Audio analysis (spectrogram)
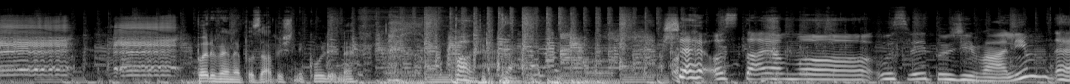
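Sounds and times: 
sheep bleating: 0:00.0 - 0:02.0
speech: 0:02.0 - 0:05.5, 0:06.8 - 0:10.6
laughter: 0:03.1 - 0:09.8.

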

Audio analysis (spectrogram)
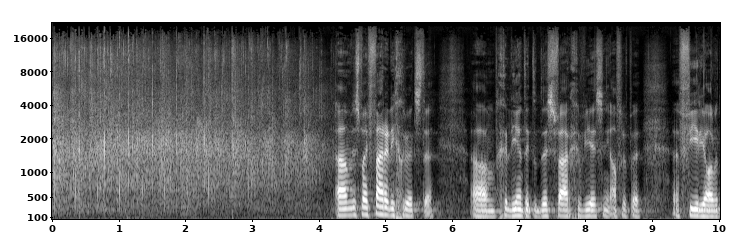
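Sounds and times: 
audience applause at a food market fundraiser event: 0:00.0 - 0:04.2
speech: 0:04.2 - 0:10.0.

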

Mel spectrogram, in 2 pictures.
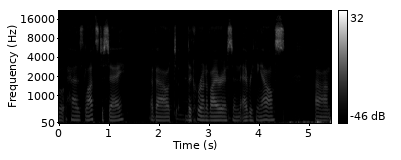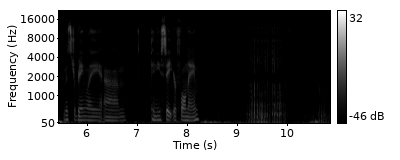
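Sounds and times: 
speech: 0:00.0 - 0:08.4
cat headbutting and rubbing the microphone: 0:05.1 - 0:05.8, 0:08.3 - 0:10.8
male cat purring: 0:08.5 - 0:10.8.

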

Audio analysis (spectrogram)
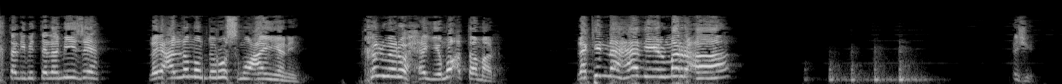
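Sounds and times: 
speech: 0:00.1 - 0:05.0, 0:05.8 - 0:07.4, 0:10.1 - 0:10.4
knocking on a door: 0:08.0 - 0:09.4.

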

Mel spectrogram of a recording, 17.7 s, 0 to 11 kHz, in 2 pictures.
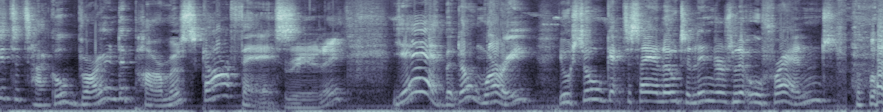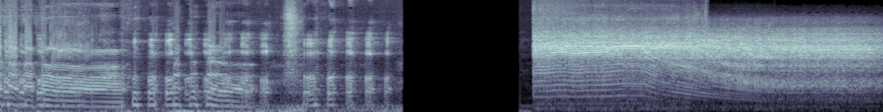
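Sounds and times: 
speech: 0:00.0 - 0:12.8
laughter: 0:08.5 - 0:12.8
chainsaws starting up and revving: 0:14.1 - 0:17.6.

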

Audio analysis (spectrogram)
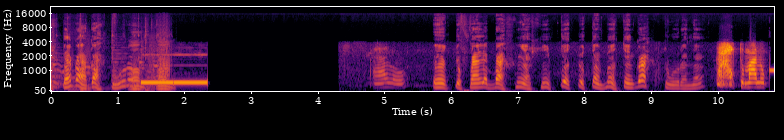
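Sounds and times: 
speech: 0:00.2 - 0:02.0, 0:05.7 - 0:10.8
telephone busy signal when placing a call: 0:01.4 - 0:02.4.

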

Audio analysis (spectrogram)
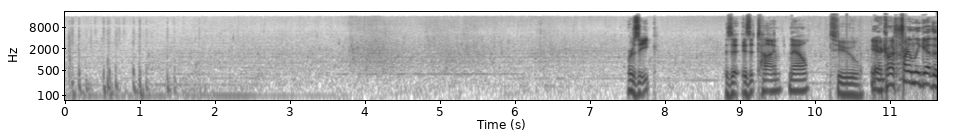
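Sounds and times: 
horse hooves clip-clopping: 0:00.0 - 0:02.1
speech: 0:07.5 - 0:08.0, 0:08.8 - 0:11.6.

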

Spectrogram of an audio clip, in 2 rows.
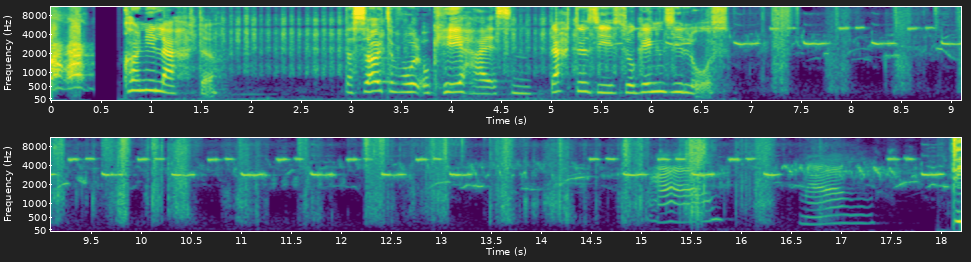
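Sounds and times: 
birds chirping and tweeting: 0:00.1 - 0:18.2
speech: 0:00.8 - 0:01.8, 0:02.9 - 0:06.8
person's footsteps crunching outdoors while walking a dog: 0:06.9 - 0:16.4.

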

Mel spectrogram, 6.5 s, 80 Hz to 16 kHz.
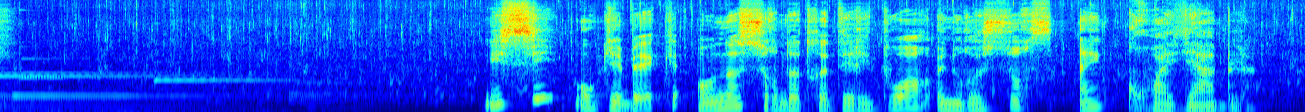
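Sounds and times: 
flowing river water rushing: 0:00.0 - 0:03.0
speech: 0:02.4 - 0:06.4.

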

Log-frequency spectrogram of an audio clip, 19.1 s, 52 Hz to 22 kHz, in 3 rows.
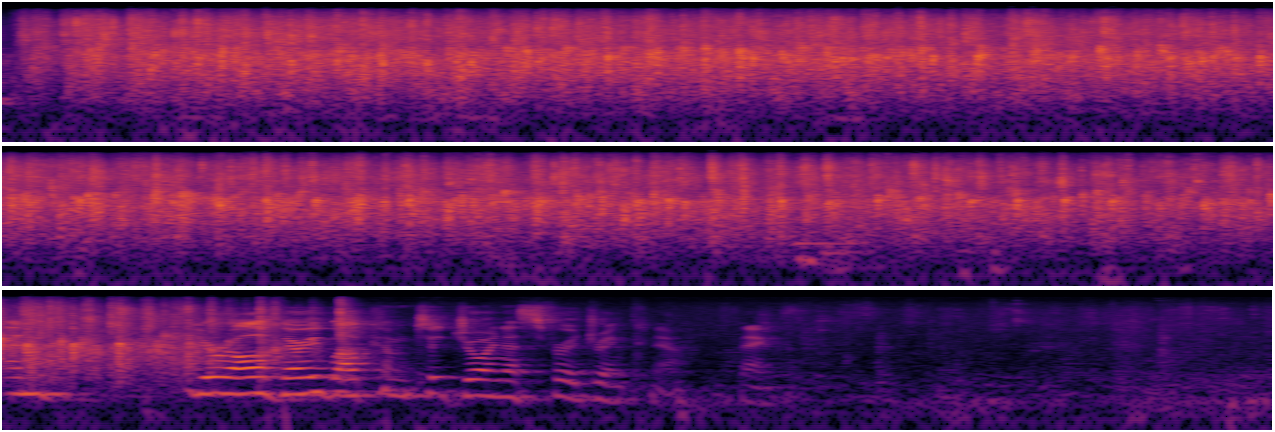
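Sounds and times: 
audience applause for lecture speaker: 0:00.0 - 0:14.6
speech: 0:13.9 - 0:16.6.

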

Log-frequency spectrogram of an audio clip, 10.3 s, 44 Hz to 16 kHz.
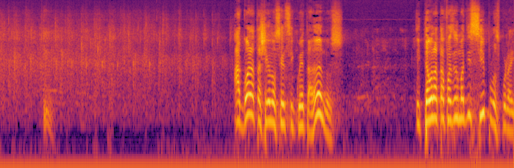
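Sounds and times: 
church audience applauding for a woman who serves communion: 0:00.0 - 0:04.7
speech: 0:04.8 - 0:06.9, 0:08.4 - 0:10.2.

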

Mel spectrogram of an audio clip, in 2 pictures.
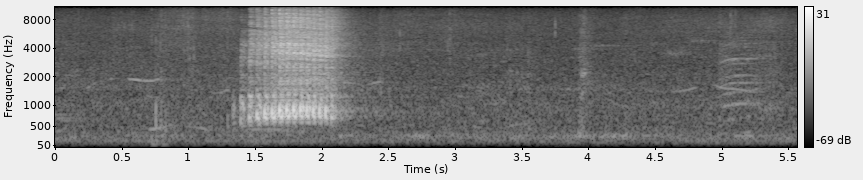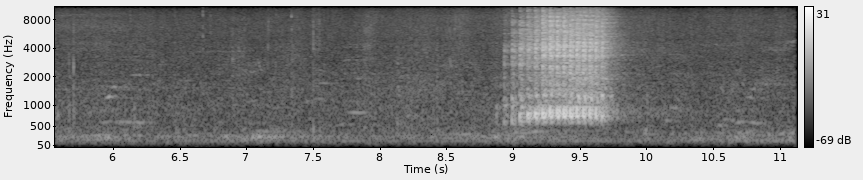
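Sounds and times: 
toucan pulsed grating croak call: 0:01.3 - 0:02.5, 0:08.9 - 0:10.0.

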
